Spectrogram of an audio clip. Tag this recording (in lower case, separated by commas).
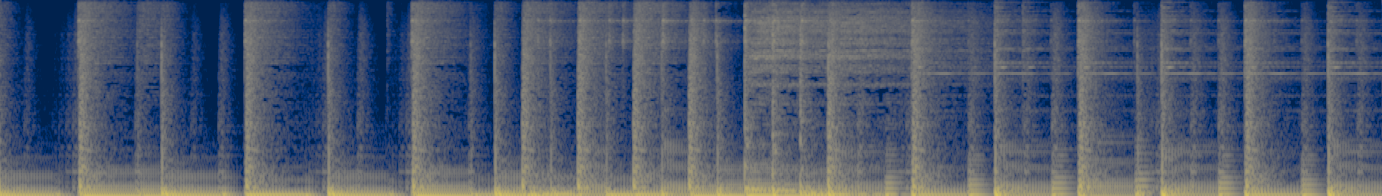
drum kit, musical instrument, music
